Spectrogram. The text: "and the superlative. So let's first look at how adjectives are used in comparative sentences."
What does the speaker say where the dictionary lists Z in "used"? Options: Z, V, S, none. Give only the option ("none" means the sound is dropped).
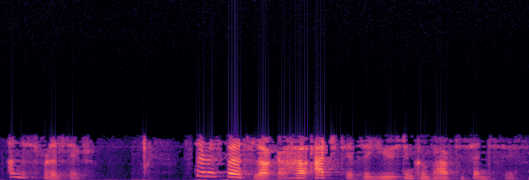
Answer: Z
